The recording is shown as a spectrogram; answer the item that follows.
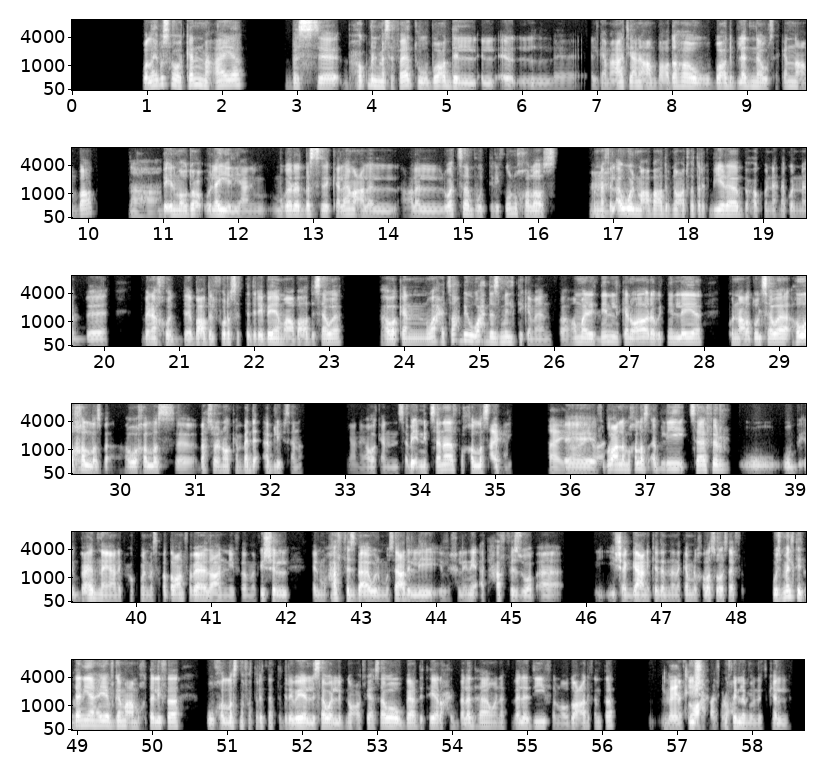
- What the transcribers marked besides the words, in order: none
- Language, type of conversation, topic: Arabic, advice, إزاي حسّيت لما فقدت الحافز وإنت بتسعى ورا هدف مهم؟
